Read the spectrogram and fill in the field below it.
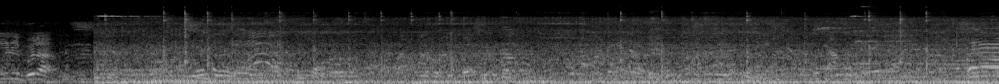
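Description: A crowd chatters steadily in the background.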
